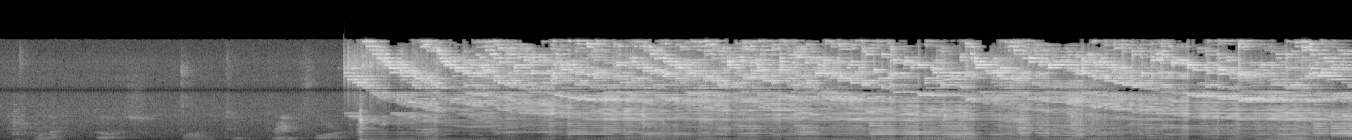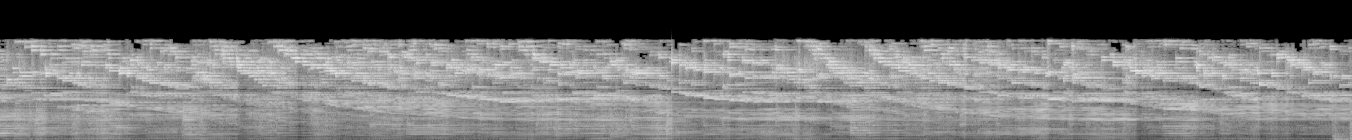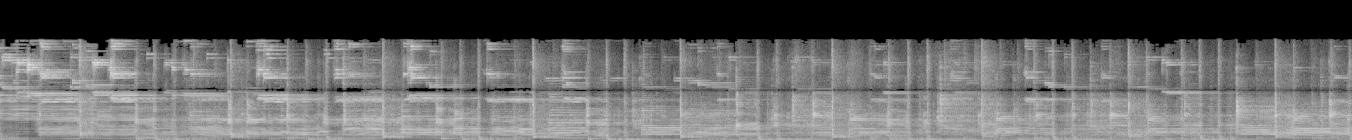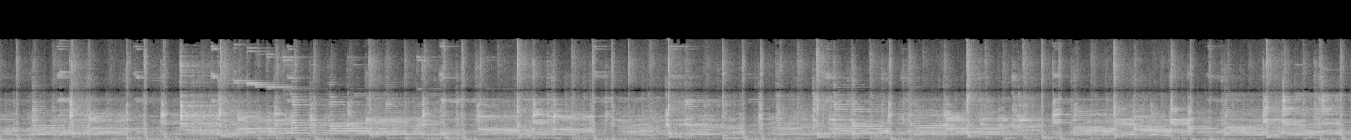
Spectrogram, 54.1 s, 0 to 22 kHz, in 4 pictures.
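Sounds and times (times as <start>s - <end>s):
acoustic guitar melody: 3.4s - 54.0s
bar chimes shimmering: 3.4s - 54.0s
congas hand-drummed rhythm: 3.5s - 54.0s.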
